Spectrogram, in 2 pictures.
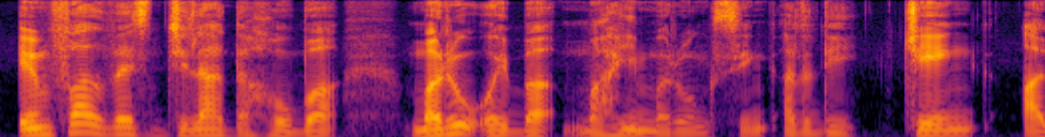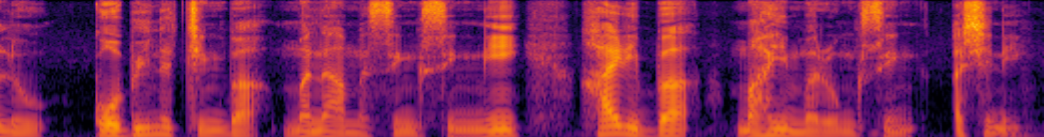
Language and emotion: Manipuri, neutral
